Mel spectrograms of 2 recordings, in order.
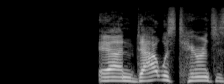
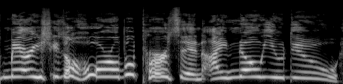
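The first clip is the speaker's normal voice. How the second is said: much higher, hammed-up shrill protest; mock outraged; 13 semitones higher than usual. Angie complaining to Mary, high mock outrage. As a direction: squeal like a wounded friend. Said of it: "Angie goes".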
